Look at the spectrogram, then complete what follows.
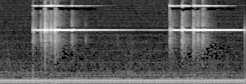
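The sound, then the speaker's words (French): A doorbell at the right-hand door on a second floor rings twice, each a bright, metallic ring lasting over a second, with a short pause between. The rings are clear, over a faint low hum and no voices. “Deuxième étage, il sonne à la porte de droite.”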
